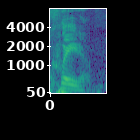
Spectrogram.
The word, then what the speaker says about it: Cueto: I said, yes, you pronounced the U in Cueto, but not in Quintana, just so you know.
